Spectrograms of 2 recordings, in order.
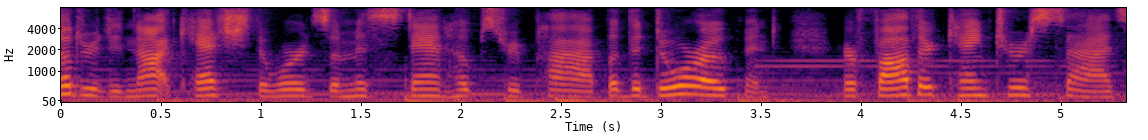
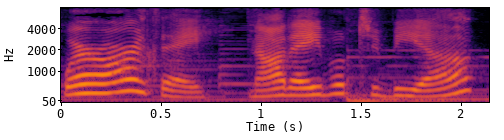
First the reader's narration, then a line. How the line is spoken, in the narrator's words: His tone was anxious and concerned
